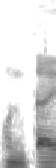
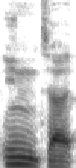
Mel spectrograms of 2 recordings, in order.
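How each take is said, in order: First: The first vowel is a 'u' sound. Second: The first vowel is an 'i' sound. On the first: This form is not used anywhere. The speaker calls it wrong. "अलिफ की पेश वाला कोई भी नहीं है" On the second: This form is used in some common dialects. The speaker calls it right. "अलिफ की जेर के साथ"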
